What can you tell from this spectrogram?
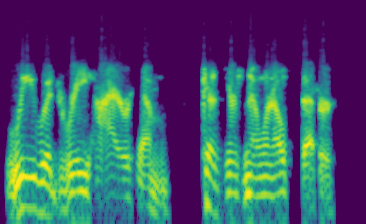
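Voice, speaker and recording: With vocal fry in his voice, a man speaks with very wide pitch swings. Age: 60s. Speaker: caller, Florida fan. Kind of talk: casual chat. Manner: animated.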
